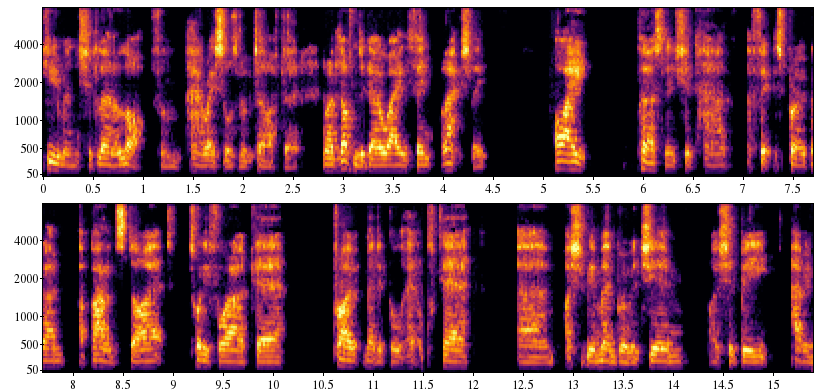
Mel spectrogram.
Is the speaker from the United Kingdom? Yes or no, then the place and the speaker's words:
yes; Epsom, South East England, United Kingdom; I was brought up in Surrey near Epsom Racecourse.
